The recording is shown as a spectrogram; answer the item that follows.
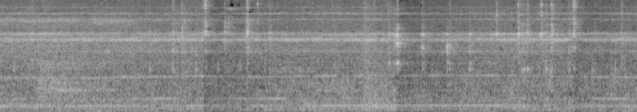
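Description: A steady machine whine with a low hum, made of several fixed high tones, runs throughout. Over it come a few scattered light metallic clicks and scrapes as a hand tool works a steel strut in a paint-stripping tank.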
